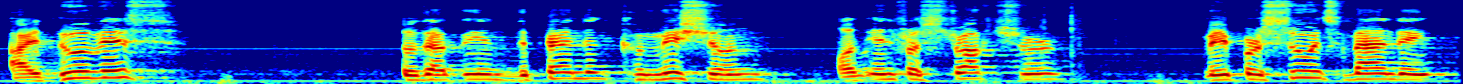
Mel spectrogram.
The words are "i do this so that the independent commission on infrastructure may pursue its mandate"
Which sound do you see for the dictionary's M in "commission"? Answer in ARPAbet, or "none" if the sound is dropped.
M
